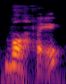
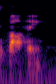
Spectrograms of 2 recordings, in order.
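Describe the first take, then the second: First: Mock-posh British pronunciation of "Bothy"; poncey British accent. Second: Said in the usual way. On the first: Shown as a demonstration. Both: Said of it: "needed to do a Ponzi accent".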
